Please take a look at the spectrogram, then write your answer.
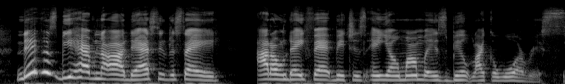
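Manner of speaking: plain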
